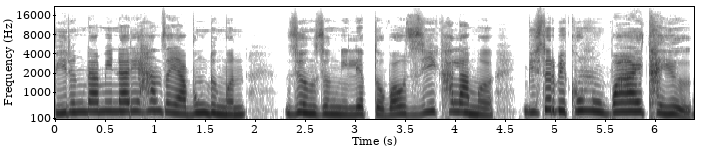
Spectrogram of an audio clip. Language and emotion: Bodo, fearful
